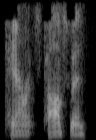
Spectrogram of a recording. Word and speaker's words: Terence Thompson: My social media platform that you can engage with me mostly would be on Facebook at Producer Terence Thompson. And my name is spelled T-E-R-E-N-C-E Thompson, T-H-O-M-P-S-O-N.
